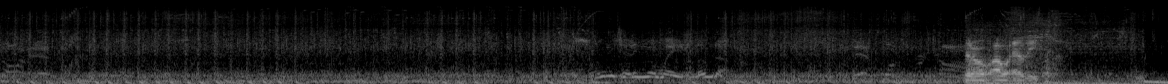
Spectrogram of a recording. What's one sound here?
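A man talks casually close to a microphone.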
